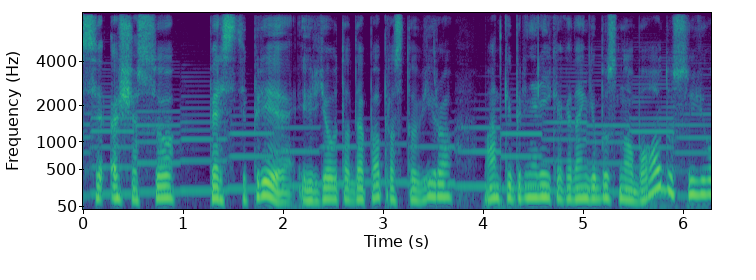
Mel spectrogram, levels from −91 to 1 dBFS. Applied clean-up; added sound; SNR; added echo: none; Wind instrument, woodwind instrument; 16 dB; none.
